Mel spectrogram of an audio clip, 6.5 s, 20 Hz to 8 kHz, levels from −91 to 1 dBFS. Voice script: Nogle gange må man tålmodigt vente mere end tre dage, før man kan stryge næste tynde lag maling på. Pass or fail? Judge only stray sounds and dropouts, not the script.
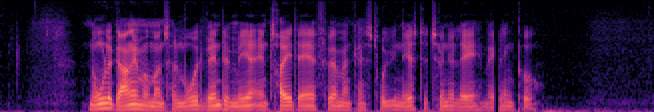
fail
